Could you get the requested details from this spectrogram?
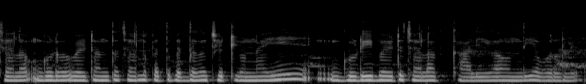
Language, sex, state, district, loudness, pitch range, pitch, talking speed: Telugu, female, Andhra Pradesh, Krishna, -30 LUFS, 185-195 Hz, 190 Hz, 145 wpm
